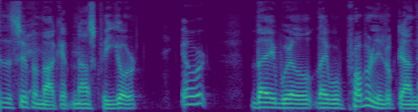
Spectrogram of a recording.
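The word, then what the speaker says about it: yoğurt: And then you pronounce R and T, but instead of saying yogurt t, with a T at the end, you don't release the T, you hang on to it. So, yurt.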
